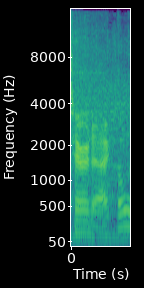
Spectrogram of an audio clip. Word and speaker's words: pterodactyl: ask how you pronounce pterodactyle is pterodactyl the p is silent why can you not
